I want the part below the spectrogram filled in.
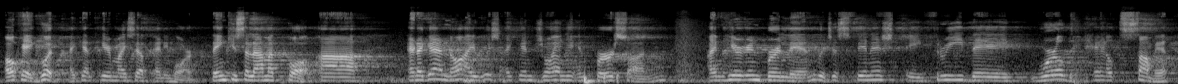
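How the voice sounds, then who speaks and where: A man with a Filipino accent giving a talk over a video call from a hotel room, speaking loudly with many fillers. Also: high voice, moderate pace, slight background noise. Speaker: guest lecturer. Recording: echoey, roomy, distant video call audio.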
